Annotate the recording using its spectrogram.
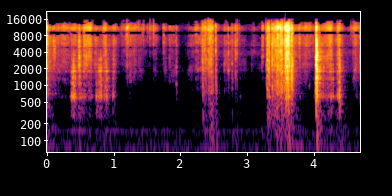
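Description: Playing cards riffle and flutter as a deck is shuffled by hand.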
